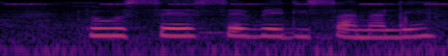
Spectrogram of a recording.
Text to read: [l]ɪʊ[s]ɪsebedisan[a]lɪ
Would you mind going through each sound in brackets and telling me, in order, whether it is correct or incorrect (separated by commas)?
correct, correct, correct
